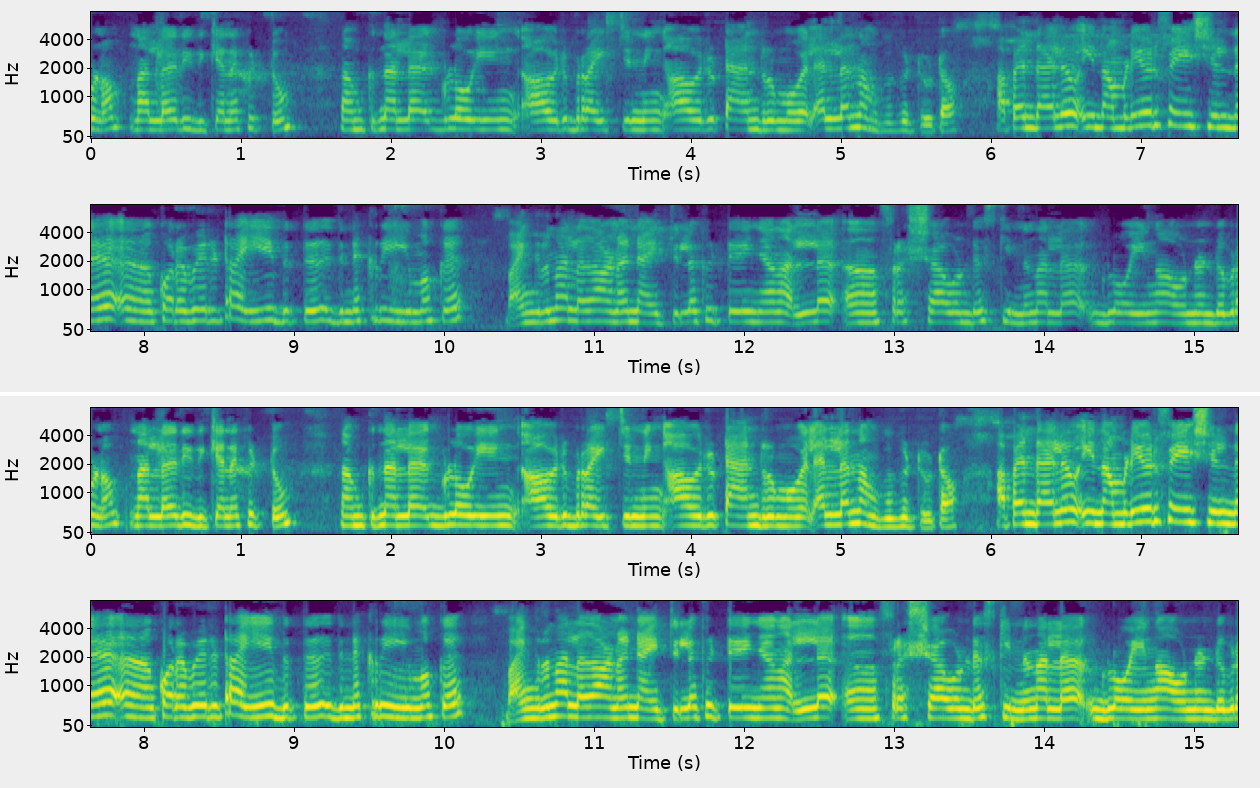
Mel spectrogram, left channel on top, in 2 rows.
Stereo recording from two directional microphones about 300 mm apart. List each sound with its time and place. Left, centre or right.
0.0 s a woman's voice: centre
